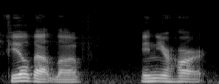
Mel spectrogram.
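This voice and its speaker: A man guides a meditation, his manner gentle, measured, and softly instructive. His voice is mid-range, with fairly even intonation.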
